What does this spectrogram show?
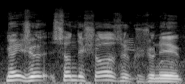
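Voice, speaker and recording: Older guy w/ a lozère accent, earnest and halting, street with faint traffic noise behind. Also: sits high, a little mellow. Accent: Lozère, southern French. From Lozère, southern France. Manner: earnest, halting when emotional. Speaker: interviewee, retired air force serviceman. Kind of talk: street interview. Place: outdoors on a city street.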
